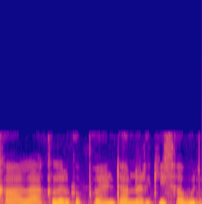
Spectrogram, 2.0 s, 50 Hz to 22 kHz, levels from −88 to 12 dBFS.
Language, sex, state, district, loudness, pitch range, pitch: Maithili, female, Bihar, Samastipur, -13 LUFS, 185-195 Hz, 190 Hz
